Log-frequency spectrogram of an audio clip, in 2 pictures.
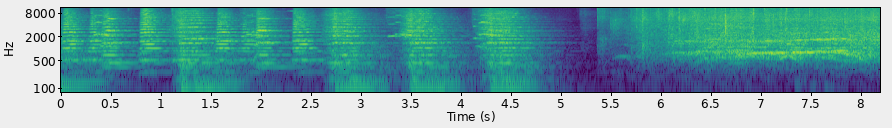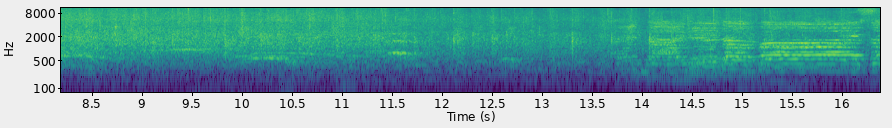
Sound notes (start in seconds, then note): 5.3 applause; 13.7 choir singing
